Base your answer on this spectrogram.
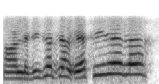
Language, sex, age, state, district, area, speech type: Assamese, female, 45-60, Assam, Sivasagar, rural, conversation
